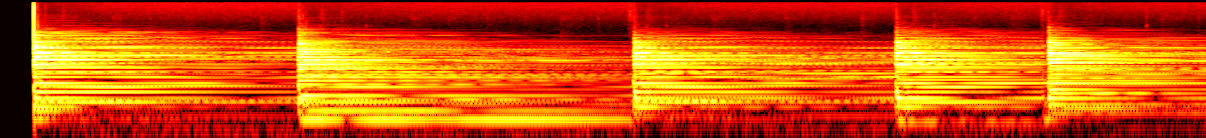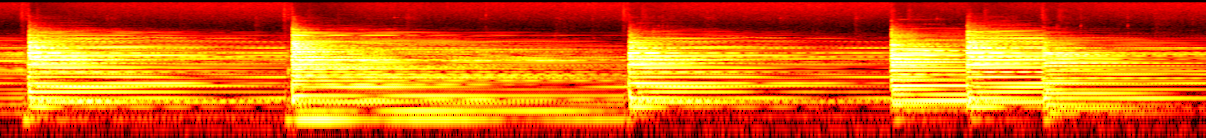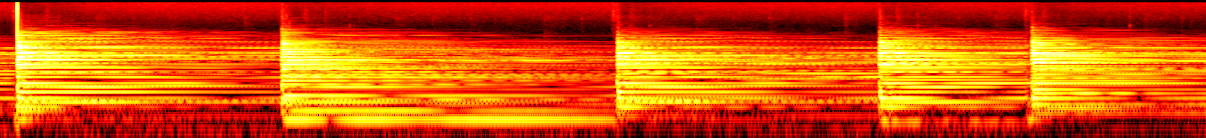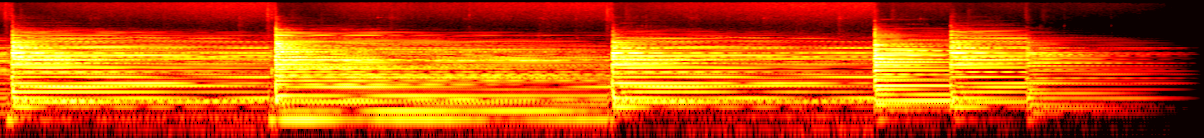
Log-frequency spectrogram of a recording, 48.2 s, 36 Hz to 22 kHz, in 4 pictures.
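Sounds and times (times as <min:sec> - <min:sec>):
piano recorded direct then through cassette: 0:00.3 - 0:48.2.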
